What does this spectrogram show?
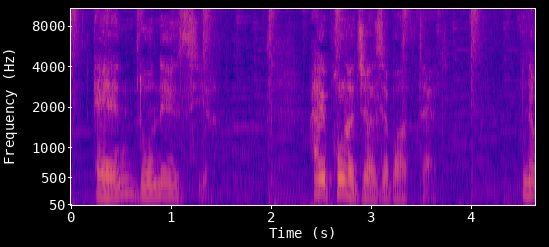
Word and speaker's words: Endonezya: I realized that I pronounced wrong Indonesia. I said Indonesia, but the correct one should have been Indonesia. Indonesia.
